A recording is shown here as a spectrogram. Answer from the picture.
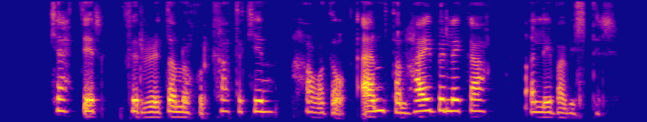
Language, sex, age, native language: Icelandic, female, 40-49, Icelandic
